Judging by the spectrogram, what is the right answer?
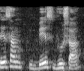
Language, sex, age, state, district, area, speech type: Sanskrit, male, 18-30, West Bengal, Bankura, urban, spontaneous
